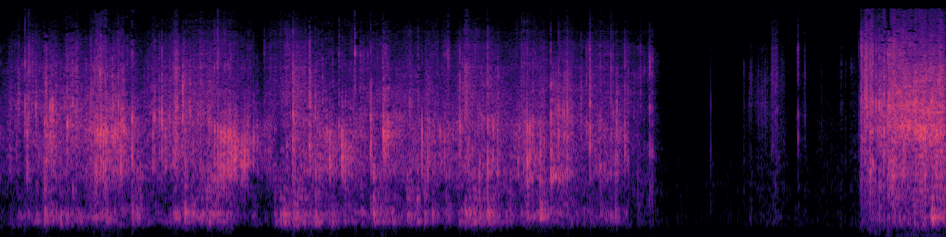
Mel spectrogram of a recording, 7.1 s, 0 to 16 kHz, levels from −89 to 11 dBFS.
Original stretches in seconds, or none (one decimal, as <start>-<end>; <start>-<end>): 0.0-1.2; 2.3-3.0; 6.6-7.1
